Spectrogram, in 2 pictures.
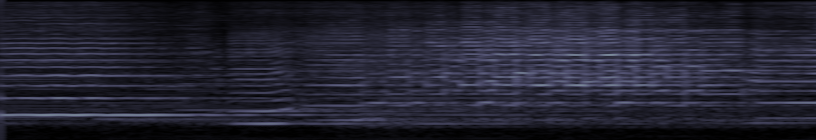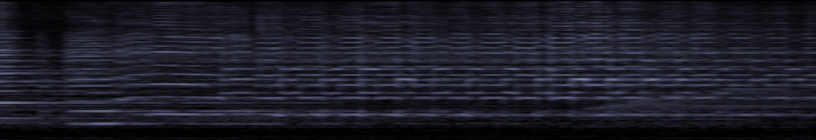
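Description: Solo violin being bowed: a long held note, then about two seconds in a fast quivering passage high up, then a run of shorter and held notes.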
